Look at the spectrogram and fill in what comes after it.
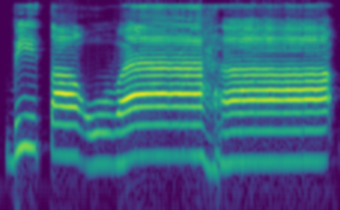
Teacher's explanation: वजह से खींचेंगे। सामूद बितगवाहा, बितगवाहा, तो को पुर पढ़ते हुए गैन का मखरज सबसे हलक के ऊपर वाले हिस्से से गैन अदा होगा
